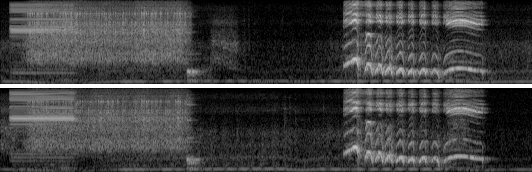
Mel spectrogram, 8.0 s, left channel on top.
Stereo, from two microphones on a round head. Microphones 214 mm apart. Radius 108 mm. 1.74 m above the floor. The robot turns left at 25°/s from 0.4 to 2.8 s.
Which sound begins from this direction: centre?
Laughter, at 5.1 s.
